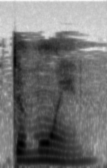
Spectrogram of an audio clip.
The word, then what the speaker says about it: Des Moines: Note that we treat the name of this capital like one word, and the greater stress is on the second part, so we say Des Moines, Iowa.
